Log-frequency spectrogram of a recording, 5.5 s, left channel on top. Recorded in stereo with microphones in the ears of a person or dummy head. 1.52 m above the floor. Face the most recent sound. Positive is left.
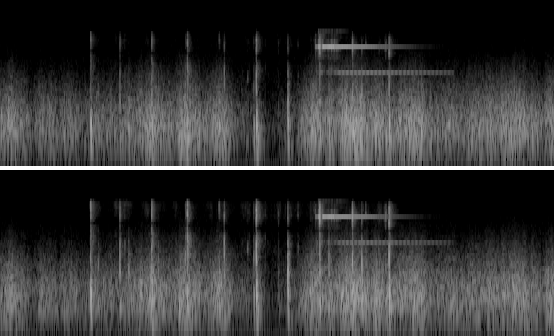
turn(degrees=10)  # may be behind; listen again after turning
